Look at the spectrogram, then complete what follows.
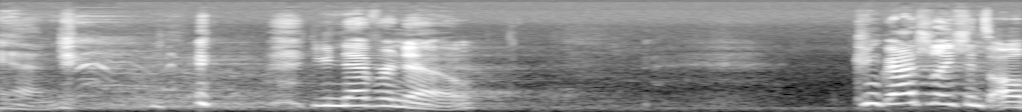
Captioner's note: laughs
